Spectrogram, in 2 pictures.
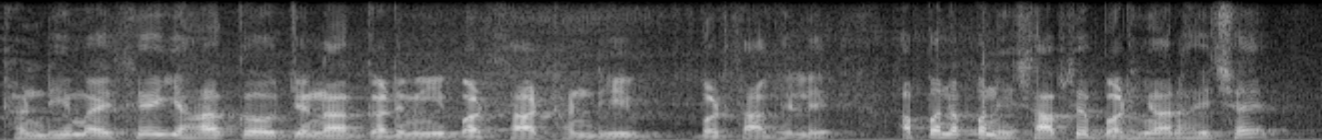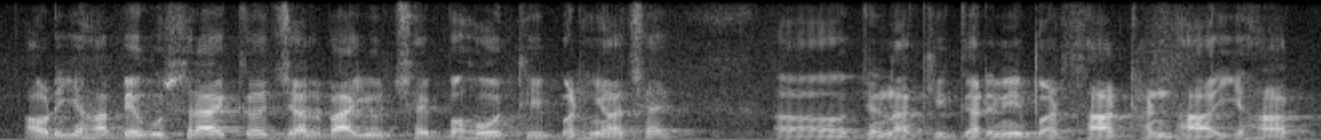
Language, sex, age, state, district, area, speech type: Maithili, male, 30-45, Bihar, Begusarai, urban, spontaneous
